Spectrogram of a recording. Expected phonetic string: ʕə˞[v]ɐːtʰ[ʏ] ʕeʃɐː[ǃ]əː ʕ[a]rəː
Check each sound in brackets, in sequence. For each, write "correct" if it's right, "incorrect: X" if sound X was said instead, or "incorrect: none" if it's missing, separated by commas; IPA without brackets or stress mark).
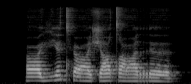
incorrect: vʲ, correct, incorrect: tˤ, correct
